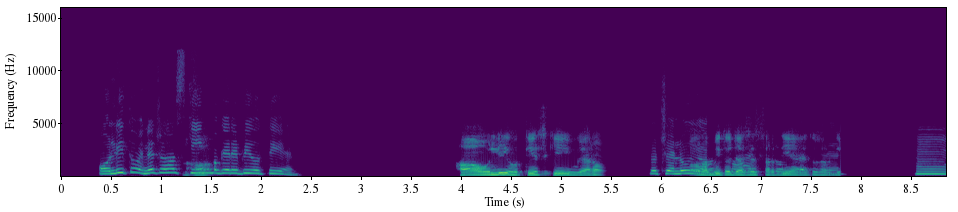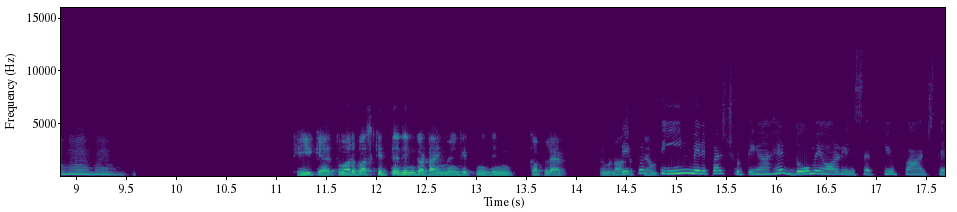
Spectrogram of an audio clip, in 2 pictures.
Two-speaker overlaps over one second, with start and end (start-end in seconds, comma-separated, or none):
6.3-7.8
